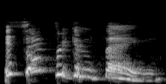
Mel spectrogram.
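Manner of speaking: drawn-out "It's that freaking thing", slow with "that" leaned on. Real, not acted. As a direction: drag it out in disbelief. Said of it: "repeats the line differently".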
